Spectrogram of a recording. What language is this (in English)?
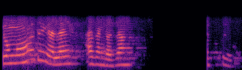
Bodo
